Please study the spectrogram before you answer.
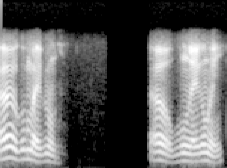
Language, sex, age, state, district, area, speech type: Bodo, male, 45-60, Assam, Chirang, rural, conversation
